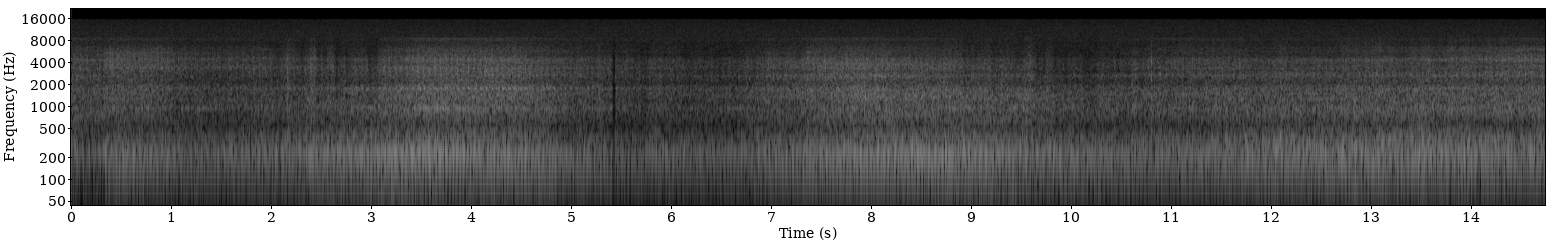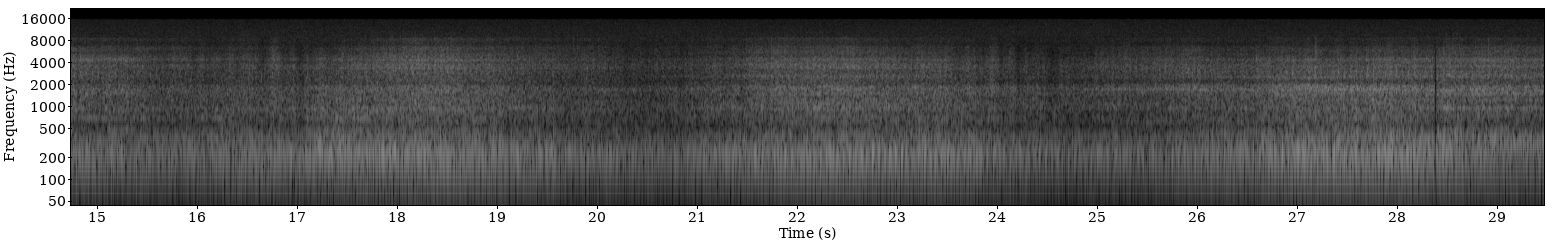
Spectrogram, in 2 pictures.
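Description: Riding lawn tractor's small engine running steadily, its sound swelling and fading every four to five seconds as the tractor moves about the yard.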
